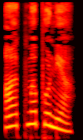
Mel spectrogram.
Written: ಆತ್ಮಪುಣ್ಯ

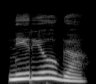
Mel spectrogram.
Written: ನಿರ್ಯೋಗ

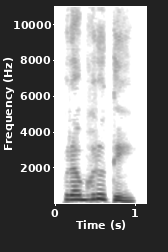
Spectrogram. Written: ಪ್ರಭೃತಿ

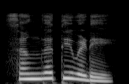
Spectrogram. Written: ಸಂಗತಿವಡೆ

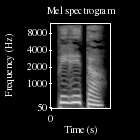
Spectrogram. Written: ಪಿಹಿತ

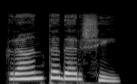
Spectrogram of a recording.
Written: ಕ್ರಾಂತದರ್ಶಿ

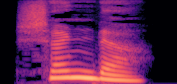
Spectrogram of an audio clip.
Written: ಶುಂಠಿ

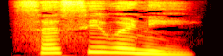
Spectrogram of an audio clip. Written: ಸಸಿವಣಿ

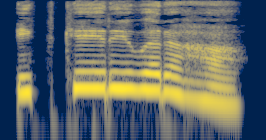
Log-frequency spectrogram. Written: ಇಕ್ಕೇರಿವರಹ

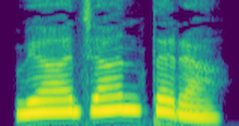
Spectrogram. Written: ವ್ಯಾಜಾಂತರ

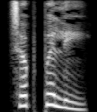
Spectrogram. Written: ಚಪಲೆ

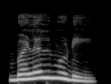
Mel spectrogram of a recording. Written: ಬಳಲುಮುಡಿ

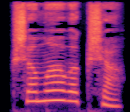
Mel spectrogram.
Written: ಕ್ಷ್ಮಾವಕ್ಷ

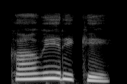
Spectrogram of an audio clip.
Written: ಕವರಗಿ

